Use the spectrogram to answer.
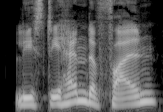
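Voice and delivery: ordinary delivery, nothing marked

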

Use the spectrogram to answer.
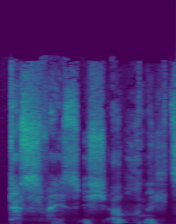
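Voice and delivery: high, soft, slow, thin voice; helpless. A narrator's reading. Queen consulting with king, helpless and soft. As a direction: sigh it out feebly.

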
